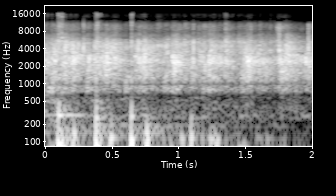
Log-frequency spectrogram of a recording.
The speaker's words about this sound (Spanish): ¡No te das un aplauso.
